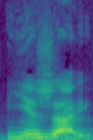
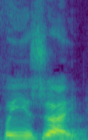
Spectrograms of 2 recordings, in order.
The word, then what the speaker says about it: поезжай: слова которых не существует езжай правильно поезжай интригант правильно интриган без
